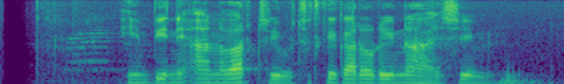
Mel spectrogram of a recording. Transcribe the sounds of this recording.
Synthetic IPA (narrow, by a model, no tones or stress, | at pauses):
ʔimpineʔanward̪̥i̤wud̥ʒ̥ṳt̪̚kekaɾoɾinaɦaʃɪm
